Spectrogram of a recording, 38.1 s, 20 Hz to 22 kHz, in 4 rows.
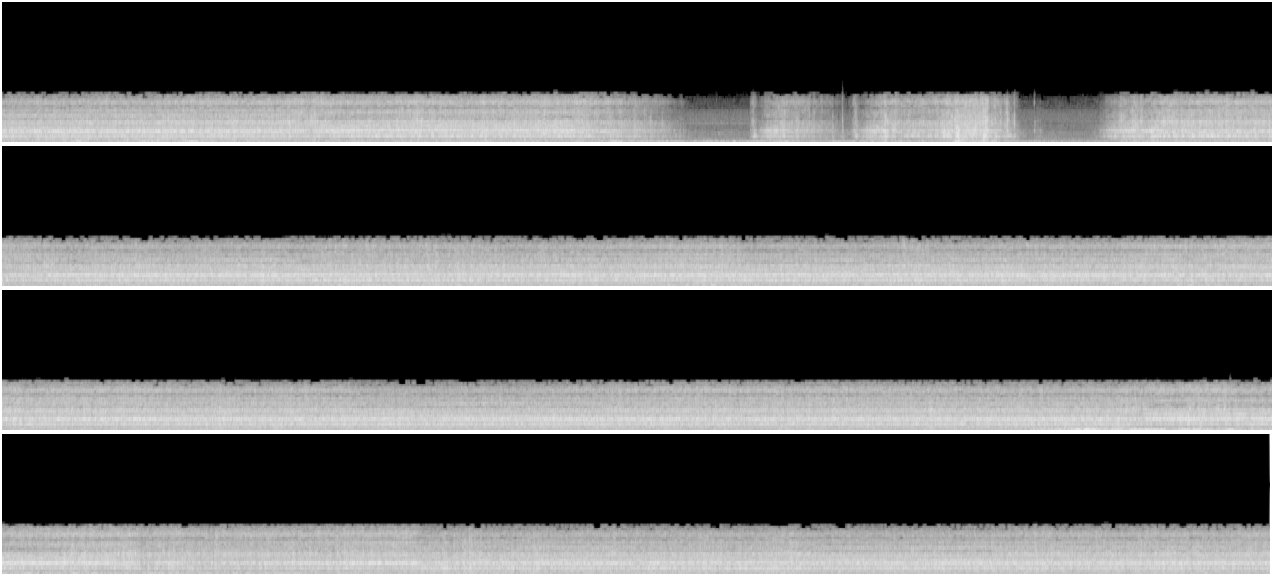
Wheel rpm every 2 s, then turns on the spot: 160, 160, 60, 20, 100, 160, 160, 160, 160, 160, 160, 160, 160, 160, 160, 160, 160, 160, 160.
none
